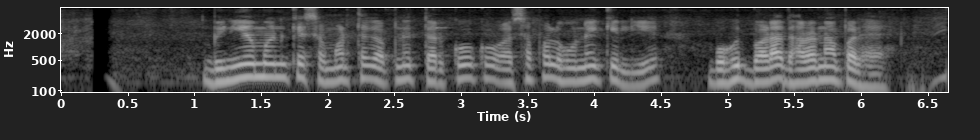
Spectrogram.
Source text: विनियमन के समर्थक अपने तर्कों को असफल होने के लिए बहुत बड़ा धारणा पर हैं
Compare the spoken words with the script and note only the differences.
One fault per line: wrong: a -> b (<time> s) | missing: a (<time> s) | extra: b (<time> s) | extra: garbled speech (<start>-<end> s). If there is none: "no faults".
no faults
